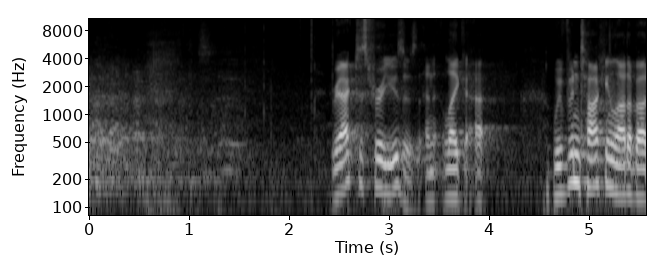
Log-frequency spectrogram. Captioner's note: laughter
